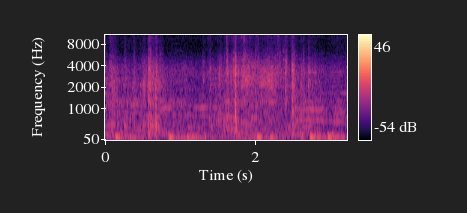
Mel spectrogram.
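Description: Pigeons in a loft coo in low, repeated throaty phrases, several birds overlapping at close range amid faint rustling.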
